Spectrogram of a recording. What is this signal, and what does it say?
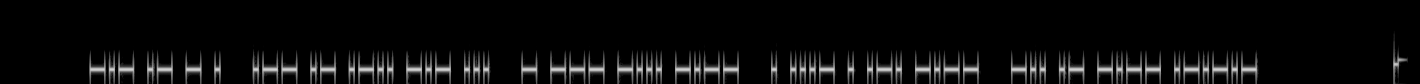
Morse code, heard as a keyed tone, about 25 wpm, 700 Hz. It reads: KATE WALKS TOBY EVERY DAY.
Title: Easy Phrases 25wpm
